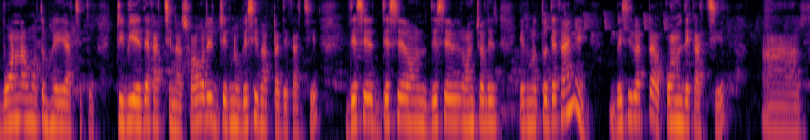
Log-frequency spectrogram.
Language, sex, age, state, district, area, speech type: Bengali, female, 60+, West Bengal, Darjeeling, rural, spontaneous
